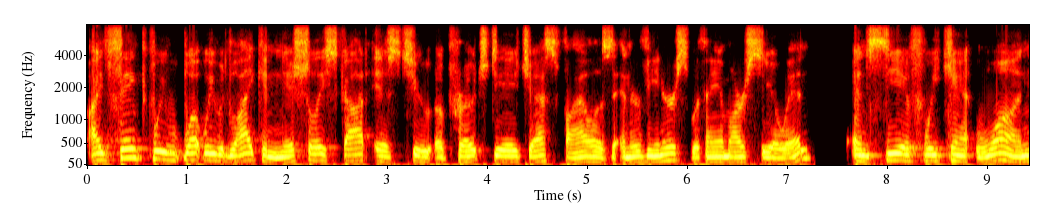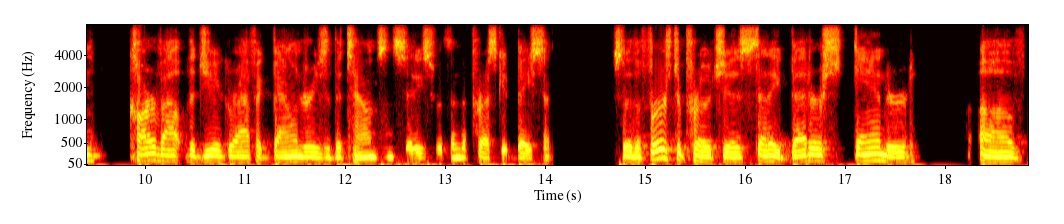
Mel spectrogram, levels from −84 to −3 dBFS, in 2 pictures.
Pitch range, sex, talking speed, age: 100-120 Hz, male, 150 wpm, 50-69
